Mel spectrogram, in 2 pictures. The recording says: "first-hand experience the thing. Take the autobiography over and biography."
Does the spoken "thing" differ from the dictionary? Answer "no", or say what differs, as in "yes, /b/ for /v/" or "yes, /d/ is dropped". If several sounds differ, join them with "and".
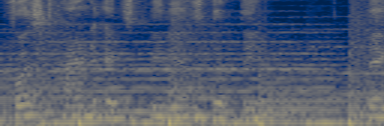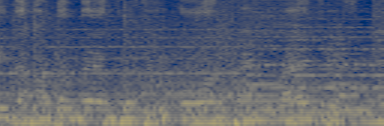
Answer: yes, /t/ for /θ/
